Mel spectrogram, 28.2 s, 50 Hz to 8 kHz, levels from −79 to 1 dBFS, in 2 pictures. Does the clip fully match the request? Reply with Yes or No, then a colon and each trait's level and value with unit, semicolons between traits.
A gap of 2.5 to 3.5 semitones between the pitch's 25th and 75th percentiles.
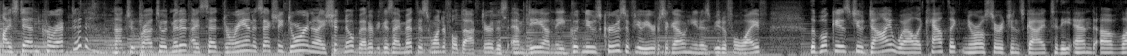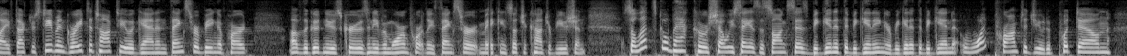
Yes: average, 3.1 semitones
